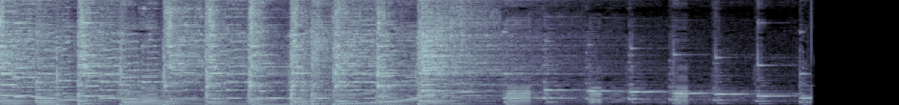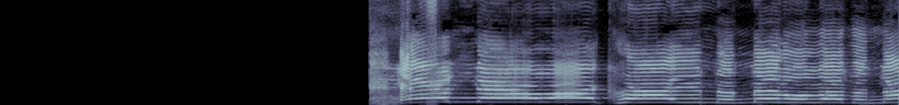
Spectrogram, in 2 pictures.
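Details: Bright jingling music plays, cuts to three seconds of silence, then resumes with a chiming melody.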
